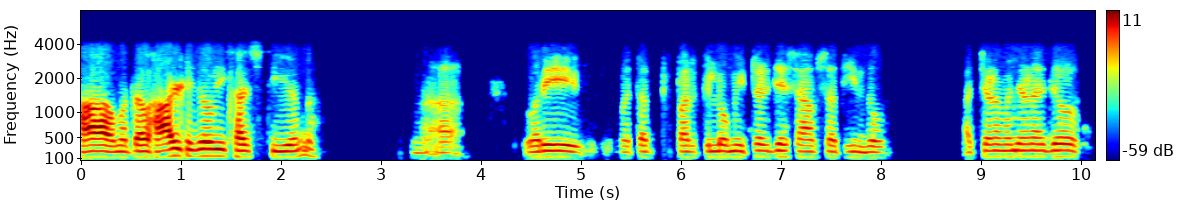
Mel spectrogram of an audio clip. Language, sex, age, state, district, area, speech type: Sindhi, male, 60+, Uttar Pradesh, Lucknow, rural, conversation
